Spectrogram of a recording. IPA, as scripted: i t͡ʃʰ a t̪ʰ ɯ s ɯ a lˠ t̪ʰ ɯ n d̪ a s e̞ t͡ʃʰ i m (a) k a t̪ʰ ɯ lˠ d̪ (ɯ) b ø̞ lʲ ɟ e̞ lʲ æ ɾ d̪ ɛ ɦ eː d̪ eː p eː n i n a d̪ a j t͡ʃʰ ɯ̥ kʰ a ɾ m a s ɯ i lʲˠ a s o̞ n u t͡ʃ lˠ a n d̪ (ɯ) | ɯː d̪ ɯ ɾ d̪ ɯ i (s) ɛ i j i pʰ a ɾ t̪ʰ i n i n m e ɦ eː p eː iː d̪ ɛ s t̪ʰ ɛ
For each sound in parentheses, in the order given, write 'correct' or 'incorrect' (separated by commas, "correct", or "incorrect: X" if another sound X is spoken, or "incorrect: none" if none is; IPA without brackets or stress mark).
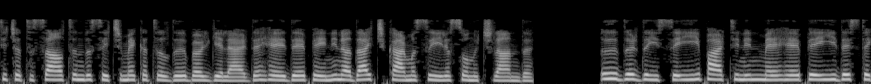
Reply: incorrect: ɛ, incorrect: ɯː, correct, correct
